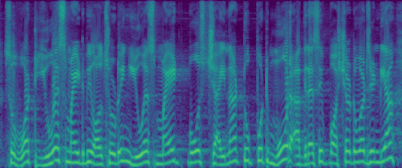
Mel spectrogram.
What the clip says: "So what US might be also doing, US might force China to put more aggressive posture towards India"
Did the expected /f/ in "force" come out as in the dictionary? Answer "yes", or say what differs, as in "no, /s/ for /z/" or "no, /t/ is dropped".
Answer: no, /p/ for /f/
